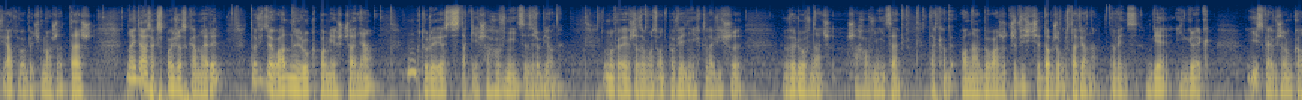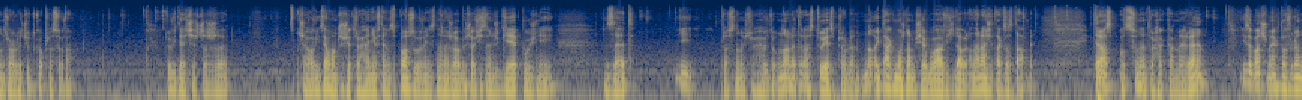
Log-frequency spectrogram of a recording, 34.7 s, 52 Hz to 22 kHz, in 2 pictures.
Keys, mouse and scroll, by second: 1.3 g, 1.7 KP_0, 3.5 right click, 3.9 g, 4.9 click, 7.9 g, 12.5 shift+right click, 18.1 ctrl+click, 19.3 right click, 25.9 ctrl+click, 31.4 right click.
